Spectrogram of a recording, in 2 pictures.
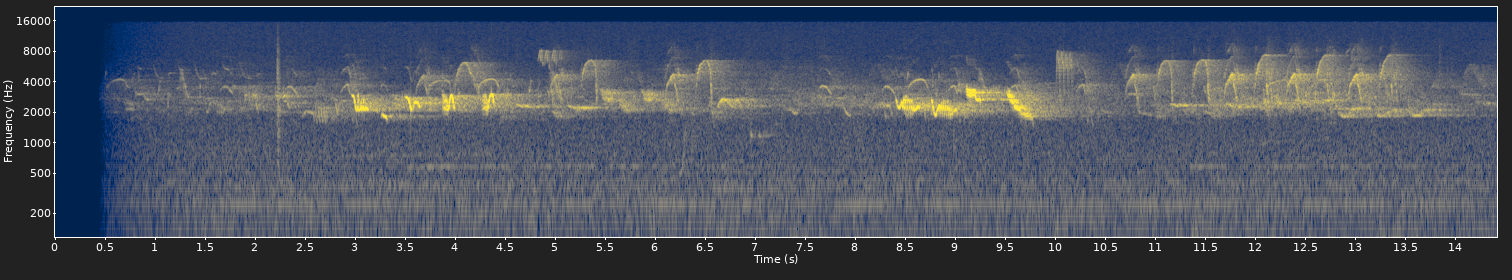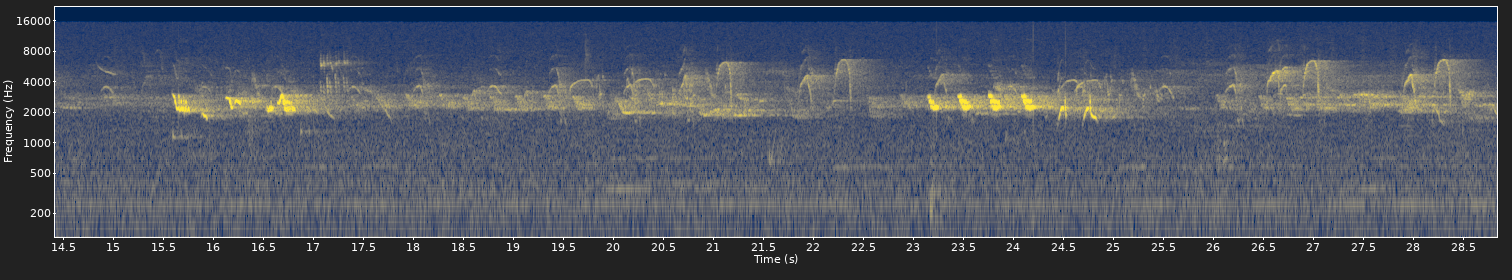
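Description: Birds chirping and singing, with louder bursts of quick repeated high notes every several seconds over steady background chatter.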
